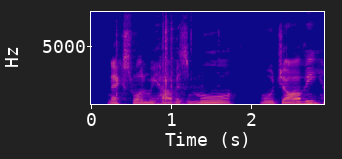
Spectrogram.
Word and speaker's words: Mojave: Next one we have is Mojave, I think you pronounce it, like the Mojave Desert, I think.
